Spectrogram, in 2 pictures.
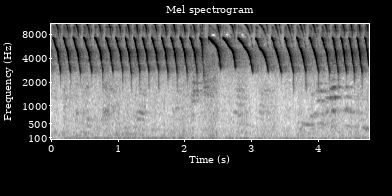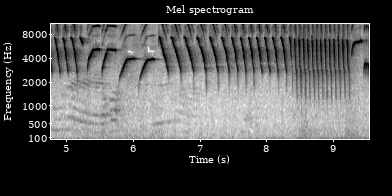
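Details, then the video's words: Kenari panda (a canary) singing as a lure for canaries reluctant to sing; long runs of rapid downward-slurred notes with looping phrases, ending in a dense buzzy trill. "Pancingan Kenari Panda AMPUH, Membuat Kenari Malas BUNYI Jadi Bunyi"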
